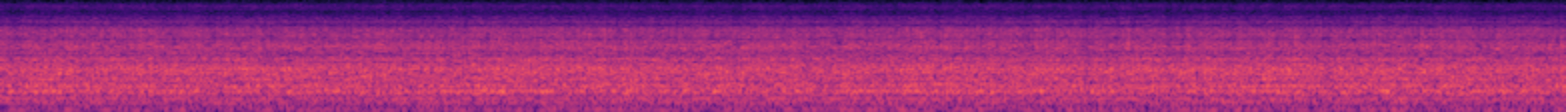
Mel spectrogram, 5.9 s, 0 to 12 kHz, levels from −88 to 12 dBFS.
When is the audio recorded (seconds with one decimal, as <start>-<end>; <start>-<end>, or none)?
0.0-5.9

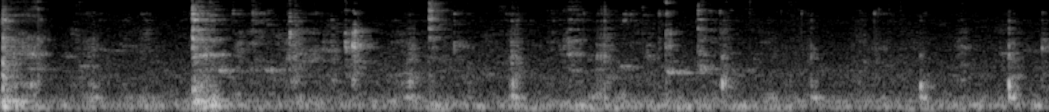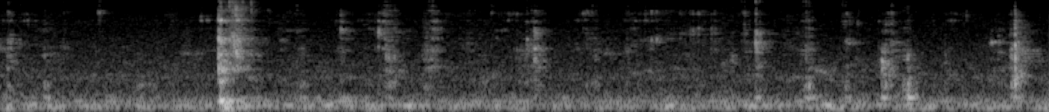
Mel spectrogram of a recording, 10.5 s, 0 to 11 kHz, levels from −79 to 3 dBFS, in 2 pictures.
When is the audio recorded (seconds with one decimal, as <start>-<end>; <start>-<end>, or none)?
0.0-4.2; 8.4-10.5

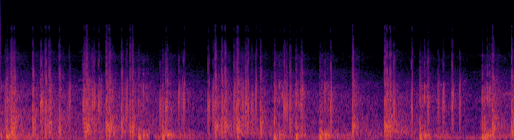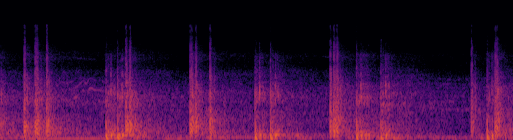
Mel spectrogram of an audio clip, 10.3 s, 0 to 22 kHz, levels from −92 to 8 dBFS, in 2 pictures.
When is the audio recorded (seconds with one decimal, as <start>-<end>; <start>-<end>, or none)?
0.0-8.8; 9.9-10.3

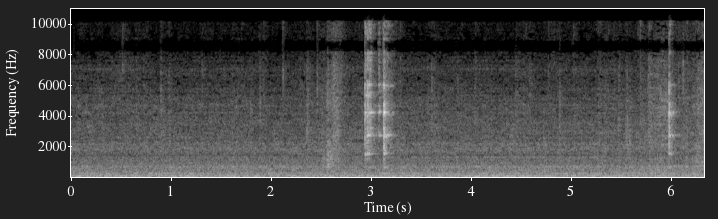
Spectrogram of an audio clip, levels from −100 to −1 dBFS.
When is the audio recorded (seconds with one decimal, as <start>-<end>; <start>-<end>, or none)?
0.7-1.2; 1.8-3.8; 4.5-6.3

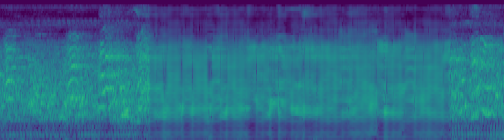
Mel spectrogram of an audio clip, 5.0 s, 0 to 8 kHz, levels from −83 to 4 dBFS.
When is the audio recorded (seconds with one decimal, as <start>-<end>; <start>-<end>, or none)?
0.0-1.5; 4.5-5.0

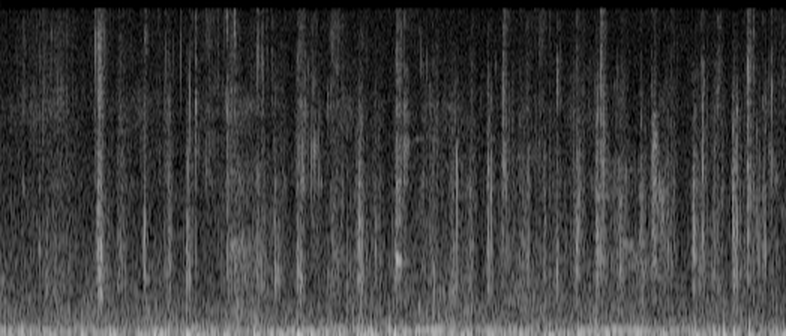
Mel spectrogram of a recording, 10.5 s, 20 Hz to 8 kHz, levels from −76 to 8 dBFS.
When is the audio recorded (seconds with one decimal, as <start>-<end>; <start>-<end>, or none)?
0.0-10.5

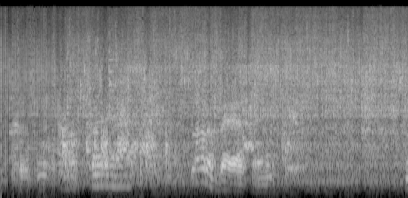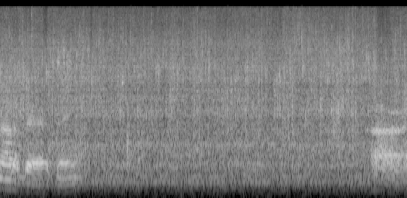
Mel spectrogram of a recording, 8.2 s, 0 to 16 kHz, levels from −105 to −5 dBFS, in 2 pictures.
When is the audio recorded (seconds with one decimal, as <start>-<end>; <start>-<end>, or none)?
0.6-8.2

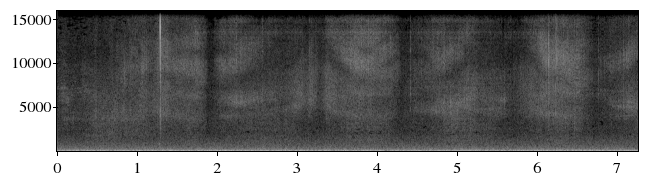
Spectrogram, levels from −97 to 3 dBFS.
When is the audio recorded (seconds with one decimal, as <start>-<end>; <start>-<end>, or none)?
0.0-1.7; 6.1-7.3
